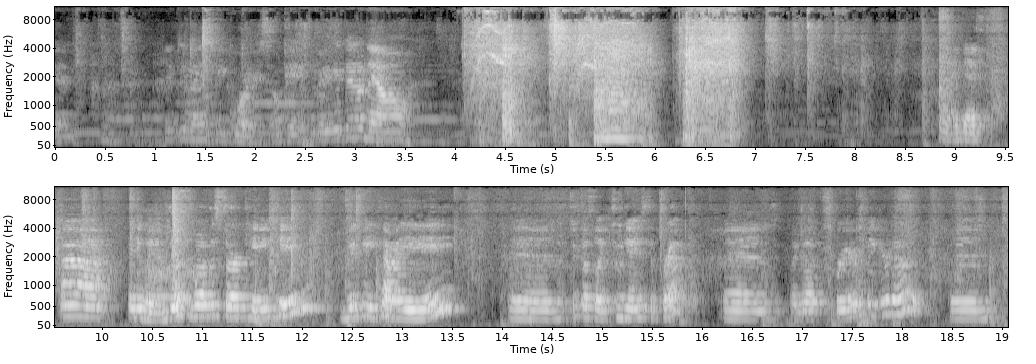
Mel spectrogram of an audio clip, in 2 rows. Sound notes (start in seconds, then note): 4.0 drill sounds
